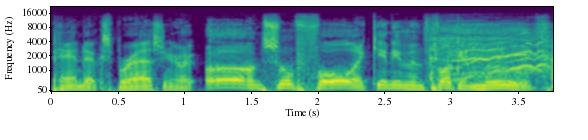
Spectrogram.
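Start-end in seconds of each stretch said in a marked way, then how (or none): 1.2-3.6 slow, drawn-out voice with stretched words. Imitating the other speaker after eating at the mall: impression of the other speaker. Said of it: "That's a good me impression".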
